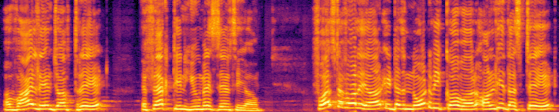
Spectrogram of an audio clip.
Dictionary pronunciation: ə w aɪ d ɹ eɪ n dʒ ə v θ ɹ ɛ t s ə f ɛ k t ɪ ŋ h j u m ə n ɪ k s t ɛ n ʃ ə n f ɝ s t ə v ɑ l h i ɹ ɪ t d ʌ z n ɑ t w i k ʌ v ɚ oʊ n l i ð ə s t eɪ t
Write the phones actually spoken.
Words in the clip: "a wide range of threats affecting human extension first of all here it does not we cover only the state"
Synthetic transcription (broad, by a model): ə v aɪ d ɹ eɪ n dʒ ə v t ɹ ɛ t ə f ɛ k t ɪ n h j u m ə n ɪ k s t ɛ n s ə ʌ f ɝ s t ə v ɑ l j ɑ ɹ ɪ t d ʌ z n ɑ t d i k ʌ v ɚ oʊ n l i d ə s t eɪ t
